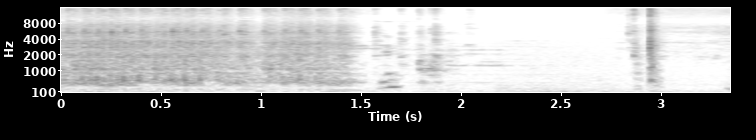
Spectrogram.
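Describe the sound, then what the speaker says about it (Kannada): A sewing machine stitches a fall onto a saree, running fast and loud for about a second and a half before stopping, followed by a few quieter handling clicks and rustles. "ಸುಮ್ಮನೆ ಸ್ಟಿಚ್ ಮಾಡ್ಕೊಂಡು ಹೋಗ್ತಾ ಇರೋದು"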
